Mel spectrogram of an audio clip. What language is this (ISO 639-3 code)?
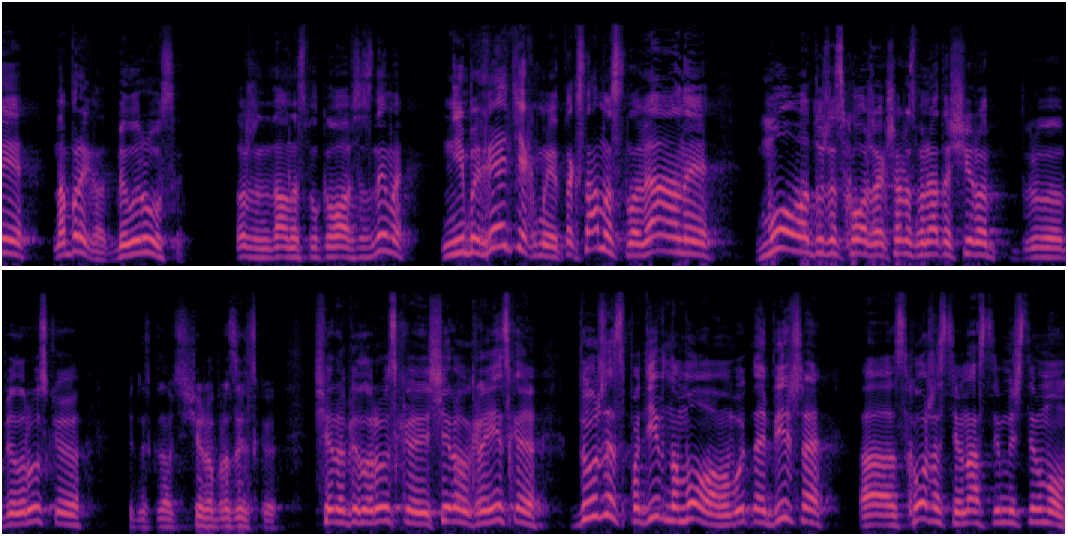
ukr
